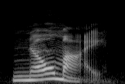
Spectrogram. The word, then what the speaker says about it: Naomi: Naomi.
